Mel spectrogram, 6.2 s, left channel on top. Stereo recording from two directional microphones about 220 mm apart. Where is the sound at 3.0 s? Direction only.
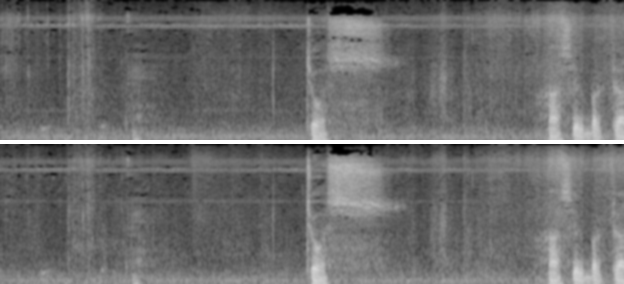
15° right (ahead or behind).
